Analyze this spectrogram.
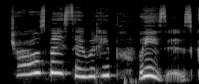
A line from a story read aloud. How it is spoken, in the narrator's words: cried Mary to Anne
